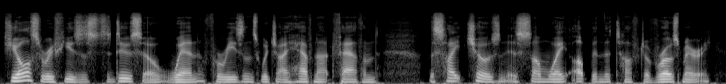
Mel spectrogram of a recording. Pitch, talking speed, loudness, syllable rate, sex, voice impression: 120 Hz, 215 wpm, -21 LUFS, 5.5 syllables/s, male, very masculine, adult-like, thick, slightly tensed, slightly weak, bright, slightly soft, muffled, fluent, slightly raspy, cool, slightly intellectual, refreshing, sincere, calm, slightly mature, slightly friendly, slightly reassuring, slightly unique, slightly elegant, slightly wild, slightly sweet, lively, kind, modest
